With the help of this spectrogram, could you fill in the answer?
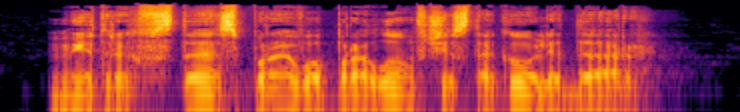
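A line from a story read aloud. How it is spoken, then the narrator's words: Through clenched teeth. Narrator (Russian): сквозь сжатые зубы процедил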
